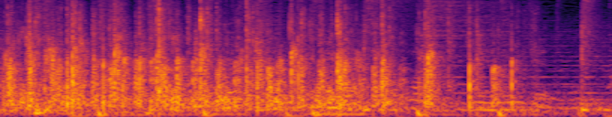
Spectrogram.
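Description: Audience applauding with many hands, the clapping thinning out near the end as keyboard music comes in.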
